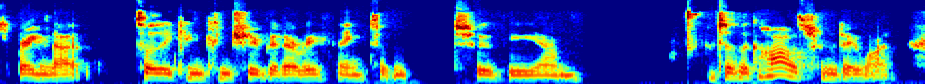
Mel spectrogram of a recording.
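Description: A woman with a Canadian accent speaks at a fairly quick pace. Her voice is very deep and low, with a dry, close sound and no echo. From Canada. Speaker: tech entrepreneur. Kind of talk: interview conversation.

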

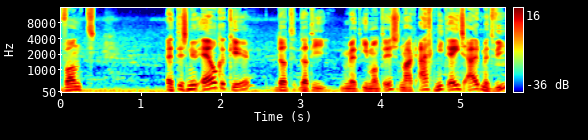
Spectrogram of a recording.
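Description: Against background music, a man of medium pitch talks at a moderate pace with very wide pitch swings. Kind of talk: casual chat. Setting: outdoors.

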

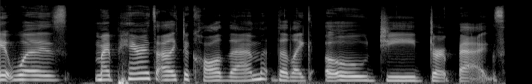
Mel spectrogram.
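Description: Speaking very slowly at a medium pitch, a woman keeps her loudness very even and her pitch variation ordinary, in a very clean, dry, close recording with no echo and a silent background. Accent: American. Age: 20s. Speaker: youth outdoor nonprofit founder. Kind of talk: interview. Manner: casual, laughs often.

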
